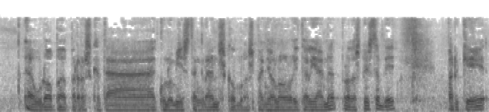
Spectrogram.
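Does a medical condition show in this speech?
No.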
